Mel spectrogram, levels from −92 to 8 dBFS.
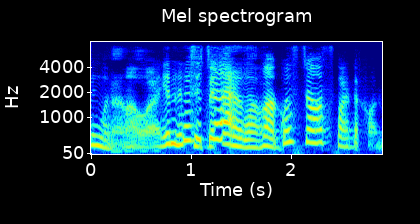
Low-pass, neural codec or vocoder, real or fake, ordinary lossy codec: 7.2 kHz; codec, 16 kHz, 0.5 kbps, FreqCodec, larger model; fake; none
